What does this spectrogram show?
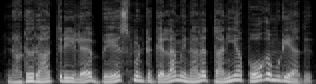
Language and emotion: Tamil, fearful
